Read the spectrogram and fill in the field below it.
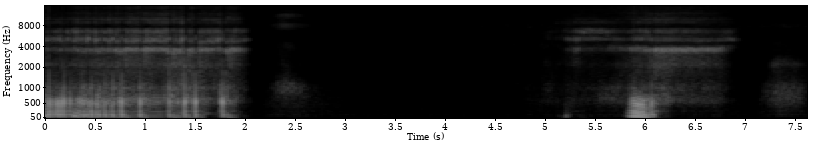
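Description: Two loud, rattling snores on the in-breath, each followed by a soft out-breath and a long pause.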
